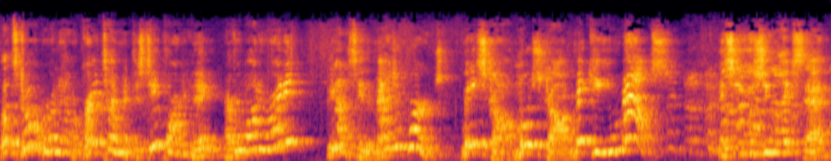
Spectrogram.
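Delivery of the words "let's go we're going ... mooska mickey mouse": squeaky voice, bouncing up and down. A parent at a tea party with their daughter, making it fun in a Mickey Mouse voice. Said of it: "I'll do Mickey Mouse's voice".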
